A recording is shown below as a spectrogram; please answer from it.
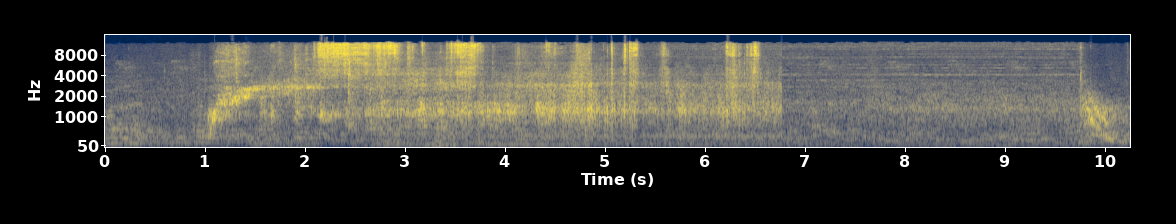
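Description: Espresso machine steam wand steaming milk in a stainless steel pitcher. About a second in it opens with a rising squeal into a loud hiss full of quick chirping ticks, the sound of the tip drawing air into the milk to foam it. Near seven seconds it drops to a quieter steady hiss as the milk is textured, and it ends with a falling squeal.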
